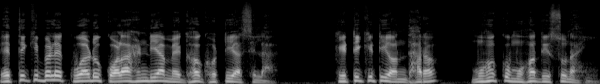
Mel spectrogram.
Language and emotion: Odia, neutral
